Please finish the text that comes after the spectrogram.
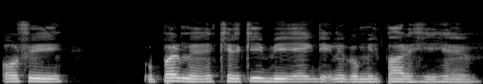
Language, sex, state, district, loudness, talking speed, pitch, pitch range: Hindi, male, Arunachal Pradesh, Lower Dibang Valley, -17 LUFS, 160 wpm, 130 Hz, 125-140 Hz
